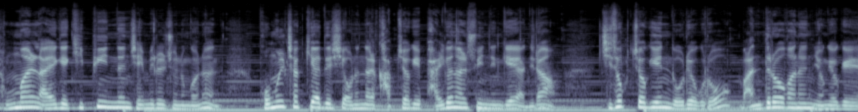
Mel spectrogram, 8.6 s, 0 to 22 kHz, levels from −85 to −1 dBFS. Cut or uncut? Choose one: uncut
